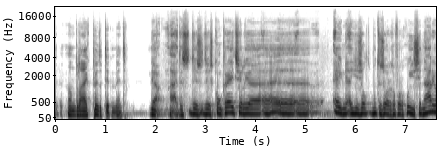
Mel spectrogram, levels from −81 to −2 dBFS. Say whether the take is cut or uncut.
uncut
